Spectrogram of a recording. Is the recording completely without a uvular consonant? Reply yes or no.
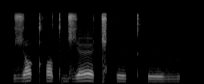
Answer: no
